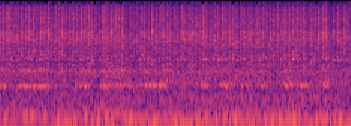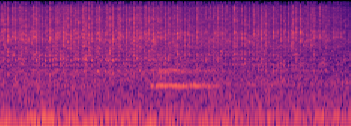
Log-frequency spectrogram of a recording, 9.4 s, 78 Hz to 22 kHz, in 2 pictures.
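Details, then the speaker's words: Hearse idling just after 50-mile break-in oil change with 5 quarts: steady idle with mid-pitched whine that comes and goes plus faint quick ticking; oil pressure maybe a little high; owner suspects power steering; abnormal idle noise. "I don't see any leaking, but it is making kind of a strange sound, but it might be just my power steering that's making that sound."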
